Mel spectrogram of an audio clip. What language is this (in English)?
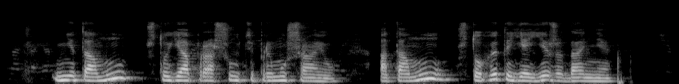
Belarusian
